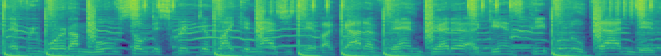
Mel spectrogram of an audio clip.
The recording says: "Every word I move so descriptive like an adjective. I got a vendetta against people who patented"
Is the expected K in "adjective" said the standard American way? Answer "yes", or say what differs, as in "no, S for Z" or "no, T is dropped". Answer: no, K is dropped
